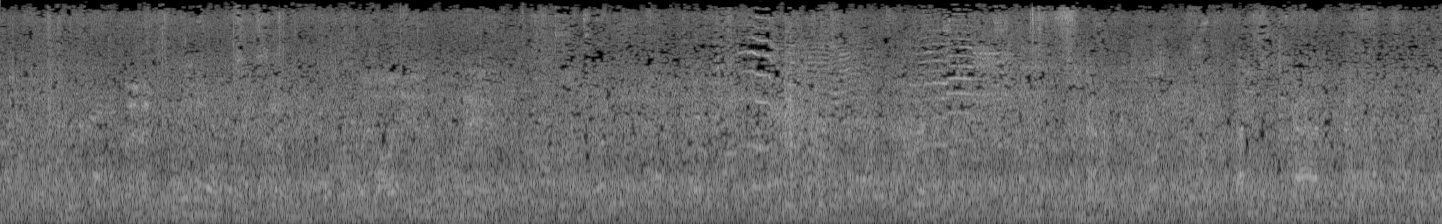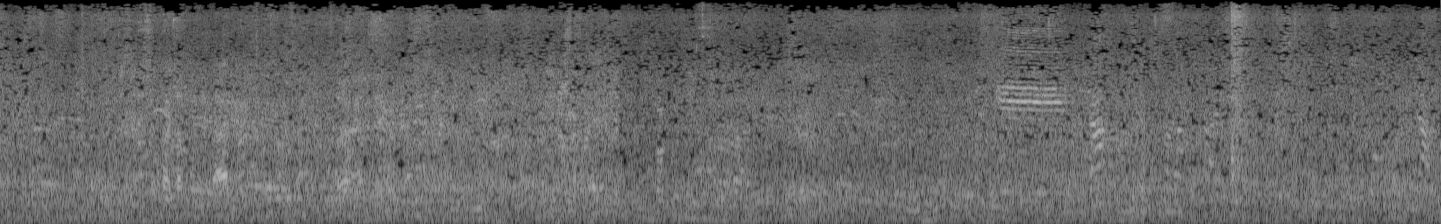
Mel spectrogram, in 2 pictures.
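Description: A crowd of people chatters steadily in a large, echoing hall.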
